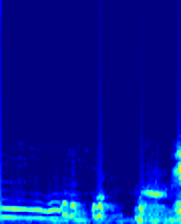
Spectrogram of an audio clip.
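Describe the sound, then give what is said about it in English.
A child cries in a run of wavering, high-pitched sobs and whimpers, broken into short bursts that rise and fall, rather loud, with no talking. “You must not cry, my son.”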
